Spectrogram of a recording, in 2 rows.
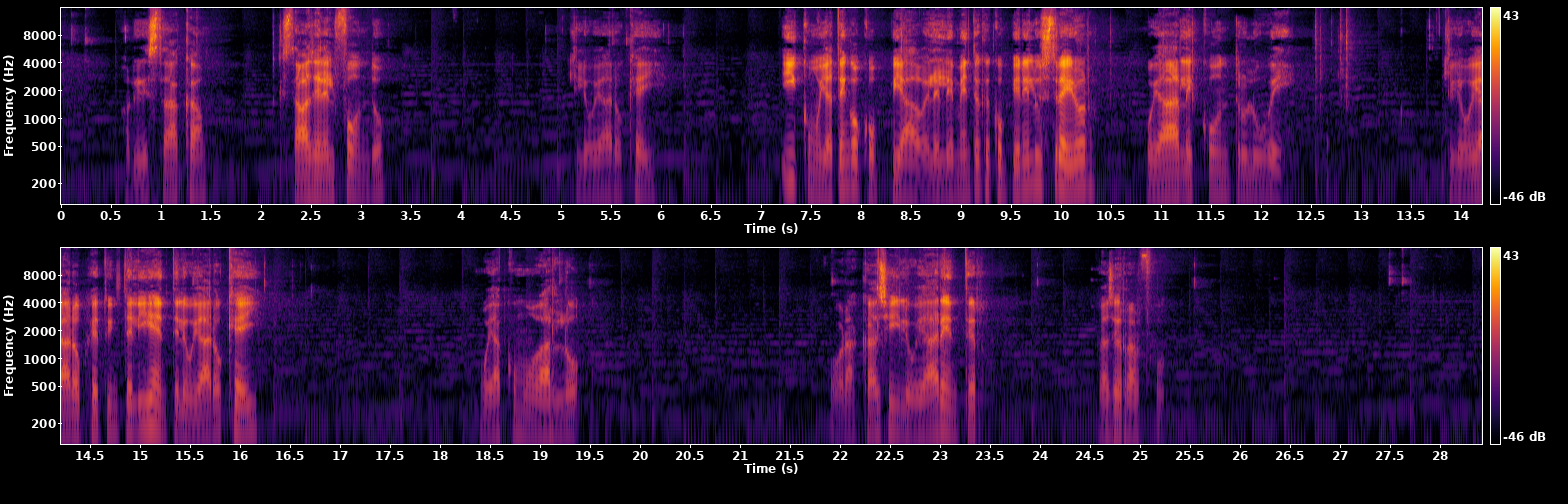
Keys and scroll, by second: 11.9 ctrl+v.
